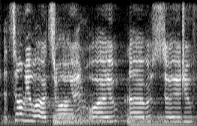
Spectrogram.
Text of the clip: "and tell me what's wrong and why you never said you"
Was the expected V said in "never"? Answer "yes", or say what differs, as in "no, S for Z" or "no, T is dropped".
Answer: yes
